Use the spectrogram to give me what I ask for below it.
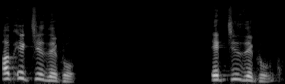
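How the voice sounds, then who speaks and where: A man's voice: high-pitched, sing-song, a little slow, no echo. Guy teaching physics at the board, jokey, hams up little dialogue bits, dry close sound. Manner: playful, acts out dialogue lines in a mock-dramatic voice. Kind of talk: lively classroom lecture. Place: classroom with a board.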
